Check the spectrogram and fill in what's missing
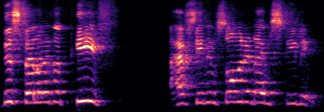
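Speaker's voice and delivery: high-pitched, pleading mock wail; crying out in protest. Condemned merchant pleading with the king, crying out in imitation. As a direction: protest desperately, voice pushed high. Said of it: "the merchant starts crying".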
